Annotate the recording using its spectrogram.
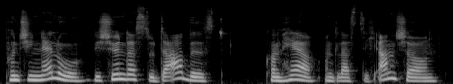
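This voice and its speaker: A woman's voice: fairly low pitch, lively intonation, a little slow, darkish tone. Woman reading as a kind bearded woodcarver. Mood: gentle.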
